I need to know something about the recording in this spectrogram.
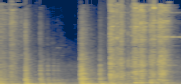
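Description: Household noise played from a small portable speaker: a loud, dense hiss with a choppy low hum, broken by sharp knocks at the start and again about a second in.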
